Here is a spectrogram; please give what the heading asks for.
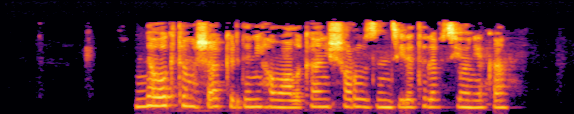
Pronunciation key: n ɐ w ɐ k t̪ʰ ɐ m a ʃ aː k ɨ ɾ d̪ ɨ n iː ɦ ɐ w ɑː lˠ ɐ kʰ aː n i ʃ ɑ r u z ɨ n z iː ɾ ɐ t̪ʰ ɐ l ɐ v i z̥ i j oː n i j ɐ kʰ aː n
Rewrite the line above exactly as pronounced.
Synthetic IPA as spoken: n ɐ w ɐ k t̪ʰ ɐ m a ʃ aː k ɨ ɾ d̪ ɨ n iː ɦ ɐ w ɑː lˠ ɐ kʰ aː n i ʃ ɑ r u z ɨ n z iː ɾ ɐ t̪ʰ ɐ l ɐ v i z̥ i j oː n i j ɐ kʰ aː n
